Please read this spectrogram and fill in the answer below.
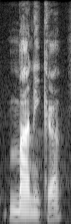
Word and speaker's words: manica: What is cool about the Latin word manica is that we still have the exact same word in modern Italian, pronounced exactly the same way, manica, and it just means sleeve.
